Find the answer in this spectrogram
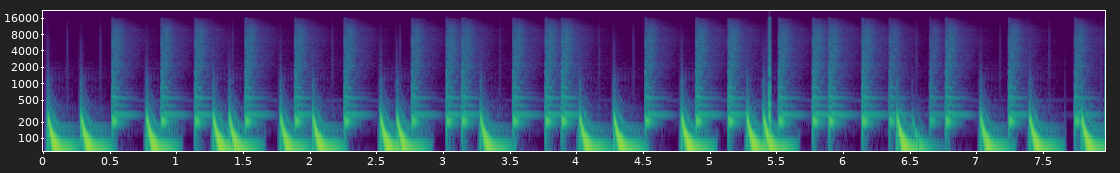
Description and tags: dnb loop 240
240bpm rhythmic drumloop made in hydrogen drum machine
